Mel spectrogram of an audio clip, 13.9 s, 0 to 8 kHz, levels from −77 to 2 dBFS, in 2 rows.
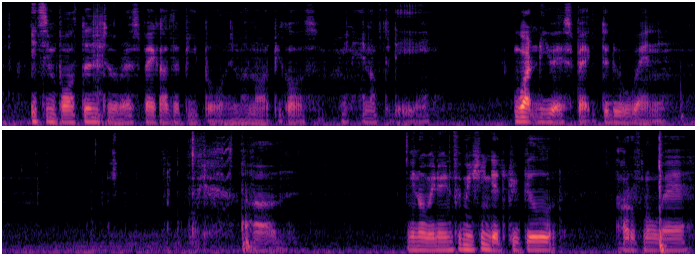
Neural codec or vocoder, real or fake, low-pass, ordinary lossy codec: none; real; none; none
